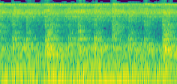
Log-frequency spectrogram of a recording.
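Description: Recorded Albanian folk music in a gap between sung lines: a def, a frame drum with jingles, keeps a steady beat of about four strokes a second over a hissing jingle shimmer.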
